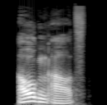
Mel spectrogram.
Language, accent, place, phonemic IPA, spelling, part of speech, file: German, Germany, Berlin, /ˈaʊɡənˌaʁtst/, Augenarzt, noun, De-Augenarzt.ogg
- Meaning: ophthalmologist or eye doctor (male or of unspecified gender)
